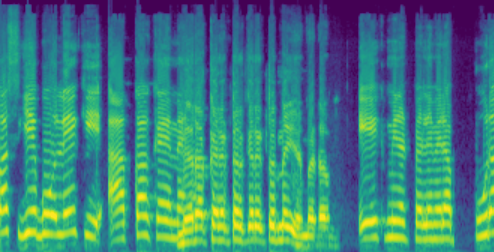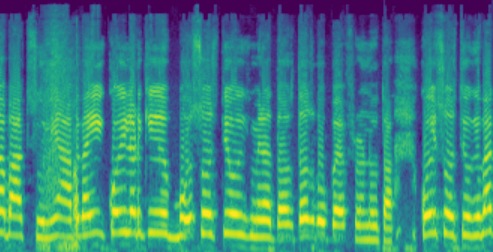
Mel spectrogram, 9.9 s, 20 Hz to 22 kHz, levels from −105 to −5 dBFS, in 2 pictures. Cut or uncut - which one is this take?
cut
